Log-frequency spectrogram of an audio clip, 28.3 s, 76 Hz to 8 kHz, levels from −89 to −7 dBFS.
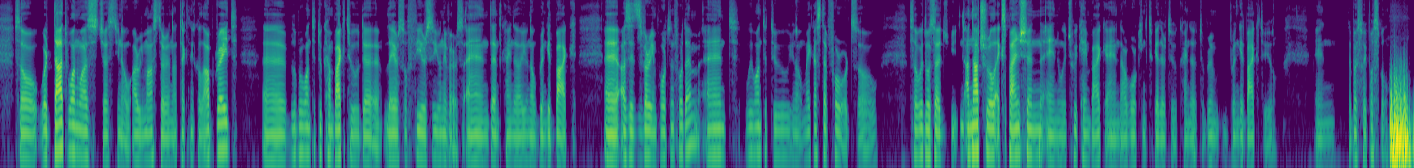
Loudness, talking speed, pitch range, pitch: -27 LUFS, 175 wpm, 95-110 Hz, 100 Hz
